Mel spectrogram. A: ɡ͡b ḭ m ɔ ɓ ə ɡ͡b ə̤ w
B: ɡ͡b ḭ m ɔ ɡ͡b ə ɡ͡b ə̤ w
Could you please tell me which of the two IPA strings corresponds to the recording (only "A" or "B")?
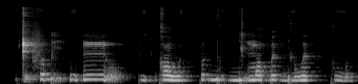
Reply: A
